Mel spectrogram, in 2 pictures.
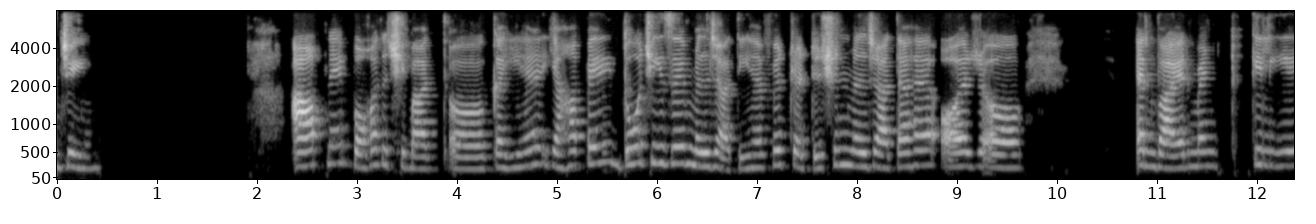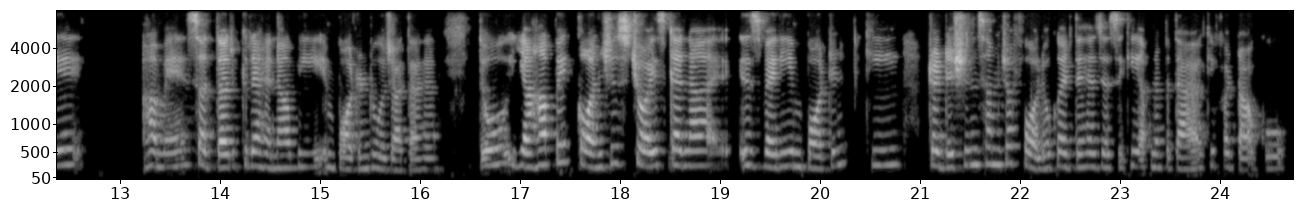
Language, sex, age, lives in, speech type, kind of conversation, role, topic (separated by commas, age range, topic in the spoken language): Hindi, female, 30-34, India, conversation, podcast, guest, Aapke hisab se festivals ko eco-friendly kaise mana sakte hain?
